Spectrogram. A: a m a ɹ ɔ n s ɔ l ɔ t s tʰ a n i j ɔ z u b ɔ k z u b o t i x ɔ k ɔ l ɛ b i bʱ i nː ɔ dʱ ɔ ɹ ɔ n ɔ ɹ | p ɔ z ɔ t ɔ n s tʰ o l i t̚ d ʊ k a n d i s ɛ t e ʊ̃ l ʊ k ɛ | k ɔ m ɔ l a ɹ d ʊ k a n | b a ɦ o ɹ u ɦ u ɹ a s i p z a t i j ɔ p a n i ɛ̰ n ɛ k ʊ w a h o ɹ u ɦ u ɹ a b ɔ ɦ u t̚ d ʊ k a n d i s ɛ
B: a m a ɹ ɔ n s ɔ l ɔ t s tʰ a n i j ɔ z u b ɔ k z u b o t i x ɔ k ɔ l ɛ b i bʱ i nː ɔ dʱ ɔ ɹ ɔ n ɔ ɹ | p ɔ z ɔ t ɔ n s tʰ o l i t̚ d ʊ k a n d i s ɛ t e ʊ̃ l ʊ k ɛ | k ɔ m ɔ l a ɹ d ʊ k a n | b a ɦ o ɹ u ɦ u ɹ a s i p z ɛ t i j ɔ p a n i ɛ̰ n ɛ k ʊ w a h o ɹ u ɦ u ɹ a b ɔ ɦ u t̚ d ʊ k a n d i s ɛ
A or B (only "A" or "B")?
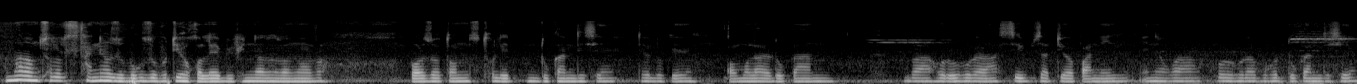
A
